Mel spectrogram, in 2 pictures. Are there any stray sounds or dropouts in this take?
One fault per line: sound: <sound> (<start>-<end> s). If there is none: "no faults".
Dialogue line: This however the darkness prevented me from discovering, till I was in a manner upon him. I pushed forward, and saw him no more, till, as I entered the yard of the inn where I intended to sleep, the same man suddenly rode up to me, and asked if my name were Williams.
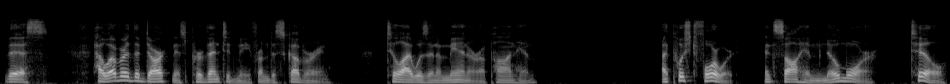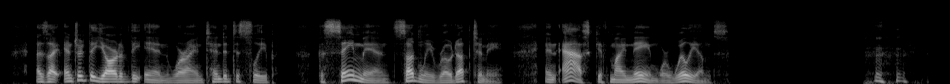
sound: laugh (18.1-18.8 s)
